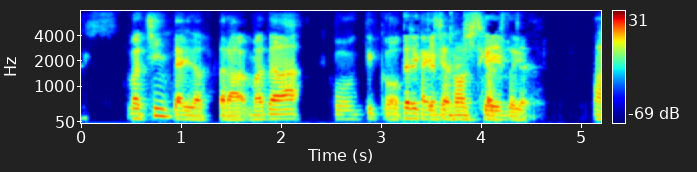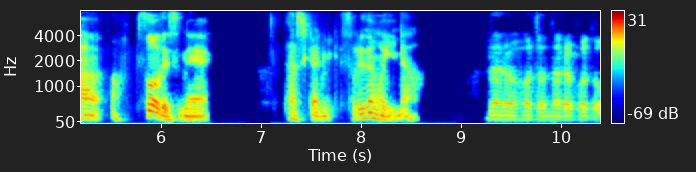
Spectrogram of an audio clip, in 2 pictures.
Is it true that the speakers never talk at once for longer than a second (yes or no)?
no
